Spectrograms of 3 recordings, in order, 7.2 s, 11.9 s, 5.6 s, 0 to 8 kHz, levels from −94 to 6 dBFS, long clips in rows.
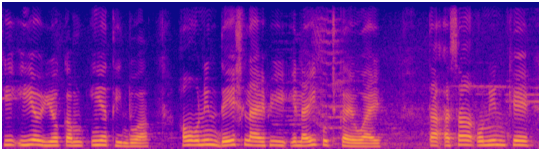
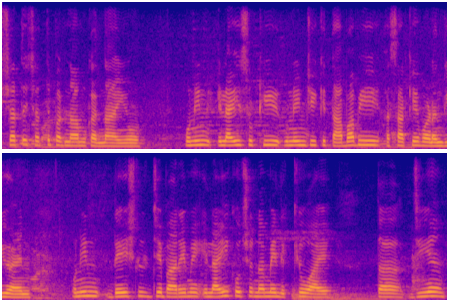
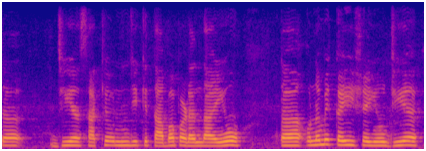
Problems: constant background noise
